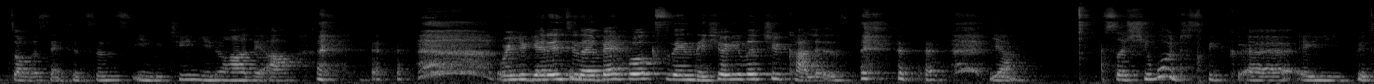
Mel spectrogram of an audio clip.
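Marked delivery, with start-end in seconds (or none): 3.6-4.9 a high little laugh; high knowing laugh about moms; high chuckle. Real, not acted. 5.0-8.4 louder teasing punchline about moms turning strict. Real, not acted. Joking about angry moms. 8.5-9.8 breathy laugh after the mom joke. Real, not acted.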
